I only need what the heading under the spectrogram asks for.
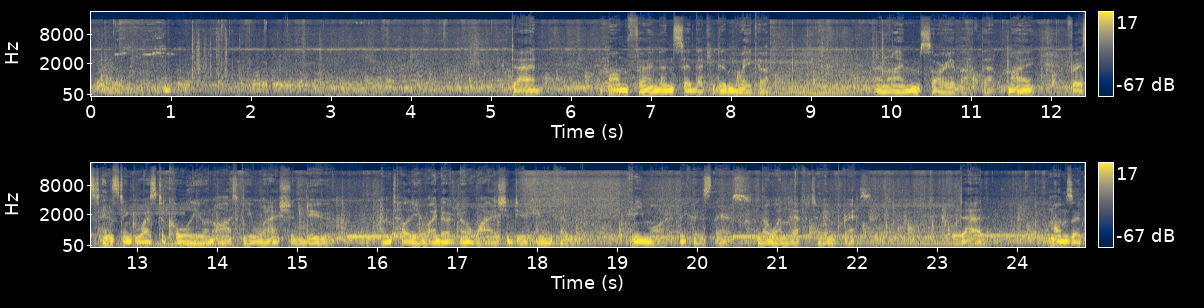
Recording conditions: sounds in the background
